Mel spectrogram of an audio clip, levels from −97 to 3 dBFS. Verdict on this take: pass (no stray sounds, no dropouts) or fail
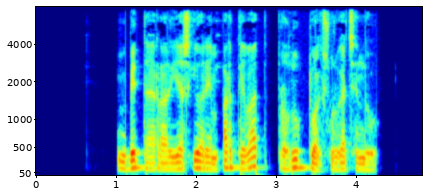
pass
